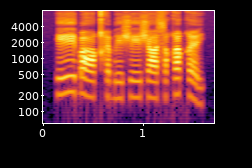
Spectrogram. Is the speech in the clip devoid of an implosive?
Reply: no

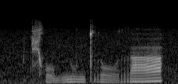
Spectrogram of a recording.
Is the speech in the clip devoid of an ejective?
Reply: yes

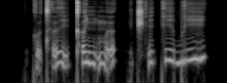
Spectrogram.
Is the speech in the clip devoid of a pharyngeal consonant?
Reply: yes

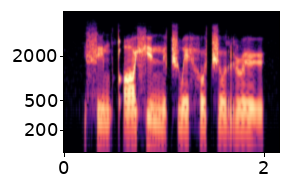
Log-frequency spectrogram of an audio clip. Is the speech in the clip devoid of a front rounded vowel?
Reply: no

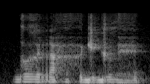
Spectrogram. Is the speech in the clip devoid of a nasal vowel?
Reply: yes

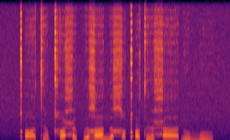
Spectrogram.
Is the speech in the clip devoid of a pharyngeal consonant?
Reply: no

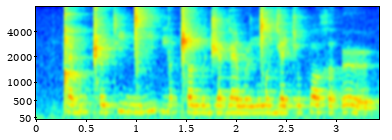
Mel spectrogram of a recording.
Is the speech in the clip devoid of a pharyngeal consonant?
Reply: yes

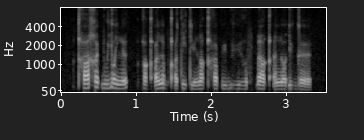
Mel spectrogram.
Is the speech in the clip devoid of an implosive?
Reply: no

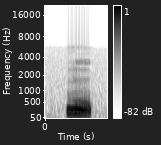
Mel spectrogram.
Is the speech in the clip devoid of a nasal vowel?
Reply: no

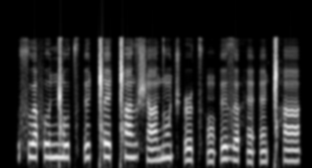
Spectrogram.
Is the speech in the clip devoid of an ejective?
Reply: no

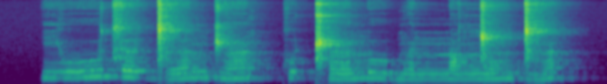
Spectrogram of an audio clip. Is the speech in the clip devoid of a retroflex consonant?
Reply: yes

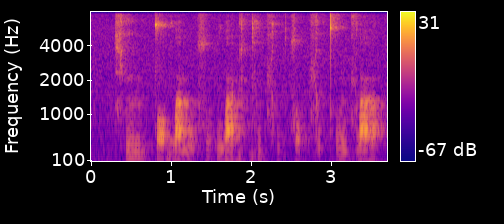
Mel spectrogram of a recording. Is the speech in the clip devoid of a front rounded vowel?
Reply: yes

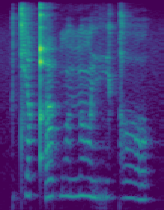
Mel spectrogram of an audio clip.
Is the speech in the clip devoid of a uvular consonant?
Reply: no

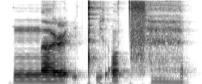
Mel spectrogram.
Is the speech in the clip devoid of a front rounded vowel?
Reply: yes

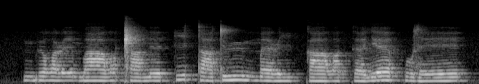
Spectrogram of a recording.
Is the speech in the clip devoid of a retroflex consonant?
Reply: no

